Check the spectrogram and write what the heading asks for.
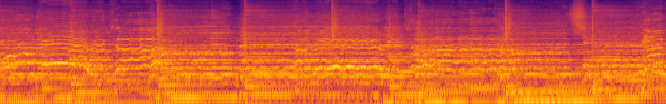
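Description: A man singing a gospel song into a microphone, his voice wavering with vibrato over instrumental accompaniment of long held chords.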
